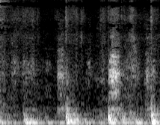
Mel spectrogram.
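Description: Excited German Shepherd panting and making short breathy sounds, about two a second.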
